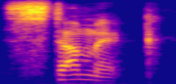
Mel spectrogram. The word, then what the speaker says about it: stomach: Uh right here, this word is a k has a k sound at the end. Instead of stomach, it's stomach. Stomach.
